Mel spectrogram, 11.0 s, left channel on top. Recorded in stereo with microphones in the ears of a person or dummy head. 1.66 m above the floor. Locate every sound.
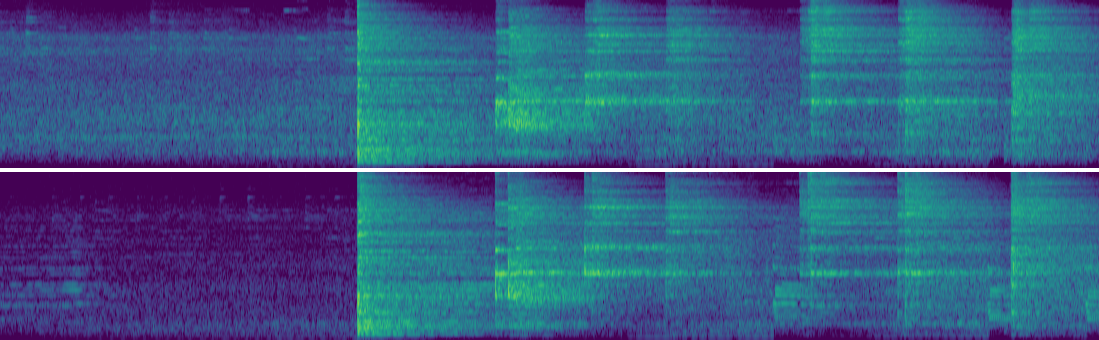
3.6 s a thud: 30° left (ahead or behind), 1.9 m
5.0 s dishes clattering: 65° right (ahead or behind), 1.4 m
